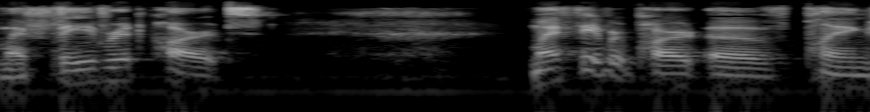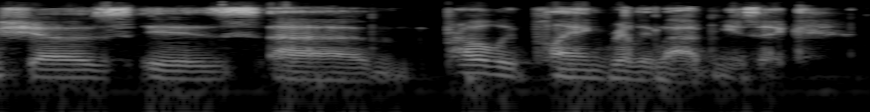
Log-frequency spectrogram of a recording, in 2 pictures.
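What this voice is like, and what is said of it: Calm measured NPR-style voice. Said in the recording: “I gotta get my NPR voice back.”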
